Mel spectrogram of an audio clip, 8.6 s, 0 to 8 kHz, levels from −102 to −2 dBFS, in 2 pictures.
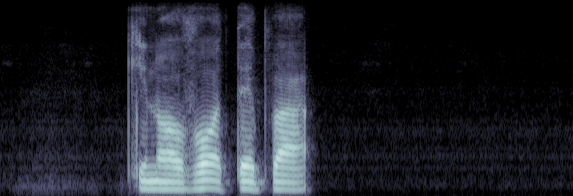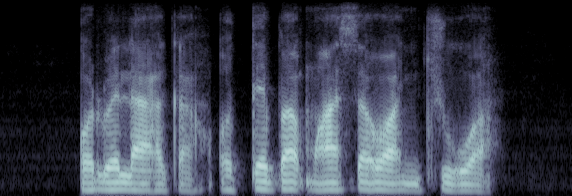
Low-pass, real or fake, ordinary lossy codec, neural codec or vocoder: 7.2 kHz; fake; Opus, 24 kbps; vocoder, 22.05 kHz, 80 mel bands, Vocos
